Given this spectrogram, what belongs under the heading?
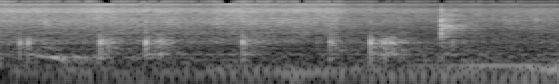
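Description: Curry leaves and mustard seeds sizzling in hot oil in a pan, stirred with a spoon that scrapes and taps the pan several times over a steady frying hiss, close and fairly loud.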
